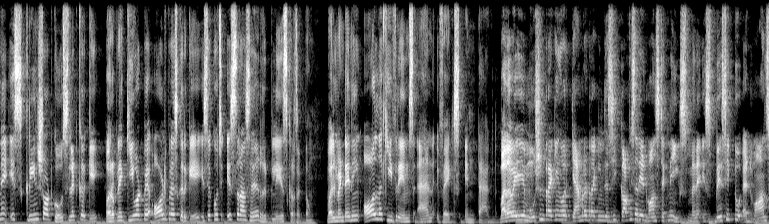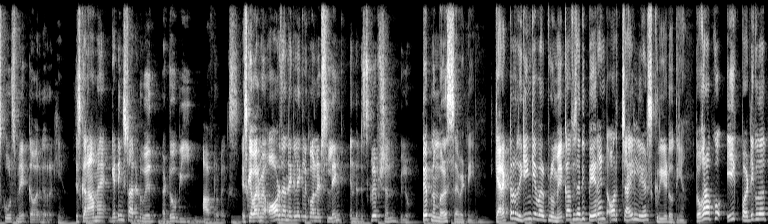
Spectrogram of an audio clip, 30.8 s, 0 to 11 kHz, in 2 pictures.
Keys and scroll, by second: 7.3 u, 13.1 ctrl+d, 13.4-14.9 typing.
